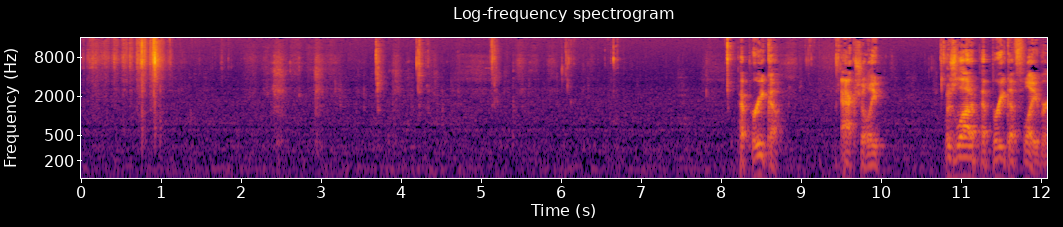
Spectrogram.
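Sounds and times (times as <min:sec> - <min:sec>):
faint chewing crunches: 0:00.0 - 0:06.8.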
